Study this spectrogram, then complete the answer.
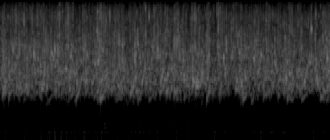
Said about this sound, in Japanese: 川がありますよ。ほら、あそこです。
